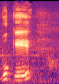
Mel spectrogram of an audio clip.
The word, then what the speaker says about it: bouquet: But the T is silent here. It is pronounced bouquet, but T is absolutely silent, not bouquet.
